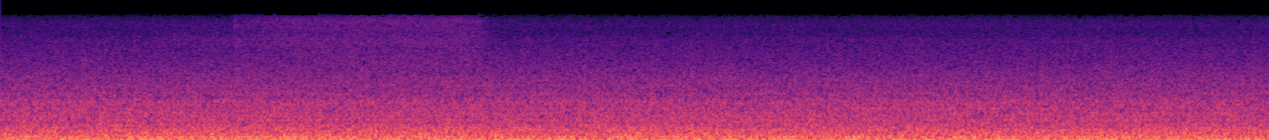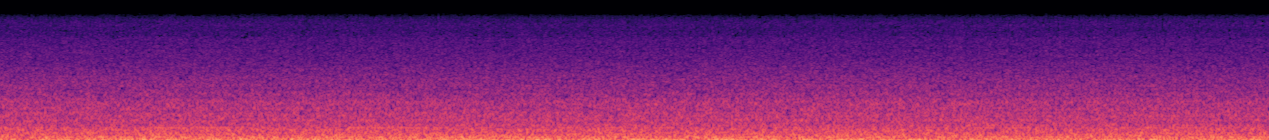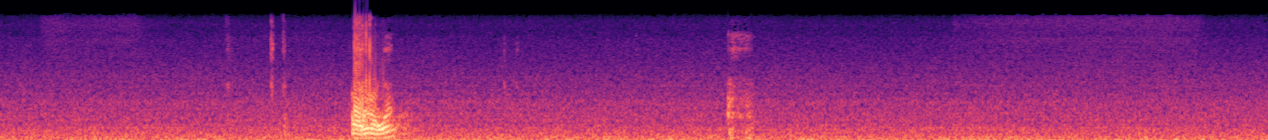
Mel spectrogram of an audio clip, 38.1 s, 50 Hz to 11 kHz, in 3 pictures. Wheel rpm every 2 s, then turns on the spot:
0, 0, 0, 0, 0, 0, 0, 0, 0, 0, 0, 0, 0, 0, 0, 0, 0, 0, 0.
none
